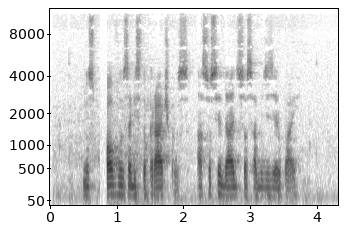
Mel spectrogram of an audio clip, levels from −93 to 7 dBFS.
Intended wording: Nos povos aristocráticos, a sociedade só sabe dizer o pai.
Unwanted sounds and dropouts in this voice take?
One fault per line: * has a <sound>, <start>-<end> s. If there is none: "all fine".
* has a dropout, 0.7-0.9 s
